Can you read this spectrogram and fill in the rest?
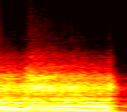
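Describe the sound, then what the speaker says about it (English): Light overdrive from a JAM Pedals custom multi-pedal guitar board, a sustained distorted electric guitar chord ringing loud and close for about a second before it starts to fade. "I have like this just light distortion."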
